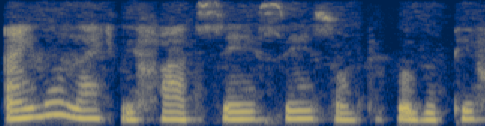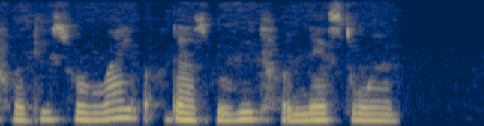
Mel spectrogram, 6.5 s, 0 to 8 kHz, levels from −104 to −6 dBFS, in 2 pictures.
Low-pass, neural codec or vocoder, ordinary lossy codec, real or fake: none; none; none; real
